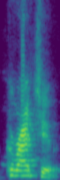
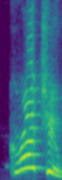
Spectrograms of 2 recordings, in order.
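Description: First: Said in the usual way. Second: Garachu called out high and loud; excited call. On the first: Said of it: "I think it's our word now". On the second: Retold or imitated. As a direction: sing out Garachu brightly, pitched way up. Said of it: "We're like".

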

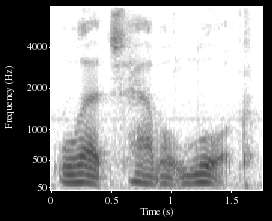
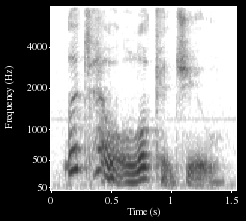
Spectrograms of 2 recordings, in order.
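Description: First: Slow, lightly voiced gloomy donkey; a hint of dejected drone. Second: Lightly voiced helpful bear, higher; a hint of eager bear. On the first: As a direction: say it slowly and wearily. Gloomy Eeyore checks his tail. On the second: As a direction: offer help in a higher voice. Pooh offers help, against Eeyore's drone. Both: A narrator's reading.

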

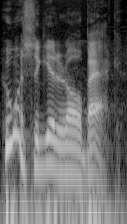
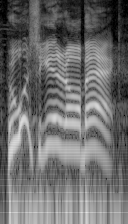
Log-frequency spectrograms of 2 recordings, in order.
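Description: First: Said in the usual way. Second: Calling out higher to the crowd; rallying call. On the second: Real, not acted. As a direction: rouse the congregation. Repeated ask, higher and rising.

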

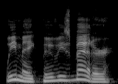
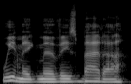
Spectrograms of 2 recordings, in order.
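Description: First: Higher, American "better" with a clear final r; American accent. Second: "better" ending in an open "ah", no r; odd accented "better". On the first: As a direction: imitate a plain American "better", r sounded. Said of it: "Now you're just doing an American accent". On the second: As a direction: say "better" as "bettah", imitating the old line. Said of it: "instead of the". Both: Retold or imitated.

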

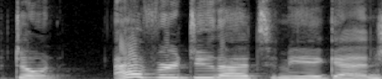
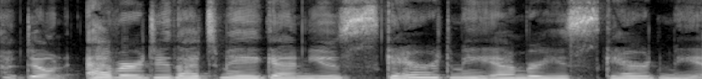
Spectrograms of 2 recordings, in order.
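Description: First: High, fast mock scolding from mom; a mother telling off her kid in relief; quick mock reprimand. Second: High, fast mock scolding from mom; mother chiding her child after a fright; relieved mom repeating the scolding. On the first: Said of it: "she was like". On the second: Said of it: "She's like".

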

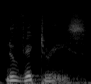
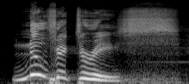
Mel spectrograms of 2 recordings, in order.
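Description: First: Soft, low reveal; hushed emphasis. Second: Very loud, drawn-out preacher shout; booming proclamation. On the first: Preacher asking congregation to listen to this, hushed emphasis. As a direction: drop right down to announce NEW VICTORIES quietly. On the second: Preacher proclaiming new victories to congregation, booming proclamation. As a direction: belt out NEW VICTORIES slowly. Same words then proclaimed aloud. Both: Real, not acted.

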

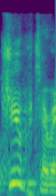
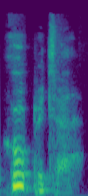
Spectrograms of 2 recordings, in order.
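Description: First: Said in the usual way. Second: Jupiter said with an H, as HOO-piter; altered first sound. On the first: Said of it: "it's not called Jupiter anymore". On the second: Acted. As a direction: say Jupiter as "Hoopiter". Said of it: "It's called Jupiter".

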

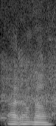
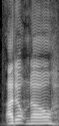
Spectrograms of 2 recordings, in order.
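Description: First: Softer, deflated admission; quietly stumped; acted helplessness. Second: Loud, higher helpless outburst; mock exasperated and loud; acted exasperation. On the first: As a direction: drop it softly, as if giving up. Stumped answer repeated, deflated. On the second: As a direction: throw up a loud, stumped answer. Acting out being stumped by grandson.

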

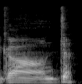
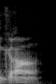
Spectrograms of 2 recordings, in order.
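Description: First: GRANDE ending on a sounded D; pronounced final consonant. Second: GRAND ending without the D sound; silent final consonant. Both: Shown as a demonstration. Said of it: "you pronounce the consonant".

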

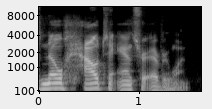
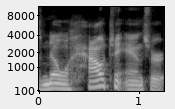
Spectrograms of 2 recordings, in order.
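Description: First: Said in the usual way. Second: Slower, with the weight on "how" as in the manner, not "what"; stress on how. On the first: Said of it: "Paul being very particular with his words". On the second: Shown as a demonstration. Pastor stressing Paul's exact wording, weight on "how". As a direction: lean on "how" and draw the phrase out. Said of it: "as opposed to what to answer".

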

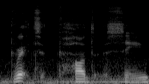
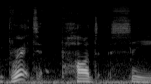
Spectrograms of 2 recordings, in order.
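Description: First: Slow, careful Britpod Scene; said slowly. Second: Said slowly. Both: Shown as a demonstration. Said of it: "'Cause I gotta say it slowly".

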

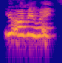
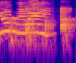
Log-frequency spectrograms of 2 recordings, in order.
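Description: First: Tearful tease. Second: Laughing through tears. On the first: Said while crying to sister. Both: Retold or imitated.

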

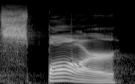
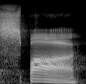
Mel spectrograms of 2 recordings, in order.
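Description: First: Slow "spar" with a pronounced final R. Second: Slow "spa", open "ah" at the end; SPA without R. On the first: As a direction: stretch "spar" and land on the R. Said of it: "Mike literally said spar". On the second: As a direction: stretch "spa" and leave off any R. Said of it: "he took it as spa". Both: Shown as a demonstration.

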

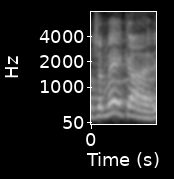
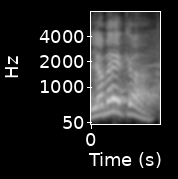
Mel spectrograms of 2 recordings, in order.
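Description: First: Jamaica said the English way, "juh-MAY-kuh"; English pronunciation. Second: Loud, high Jamaican-style "Yah-MAY-kah"; Jamaican-style pronunciation. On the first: Names Jamaica in English first. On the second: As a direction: shout Jamaica with a Y, playing Jamaican. Repeats it with Y sound. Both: Shown as a demonstration.

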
